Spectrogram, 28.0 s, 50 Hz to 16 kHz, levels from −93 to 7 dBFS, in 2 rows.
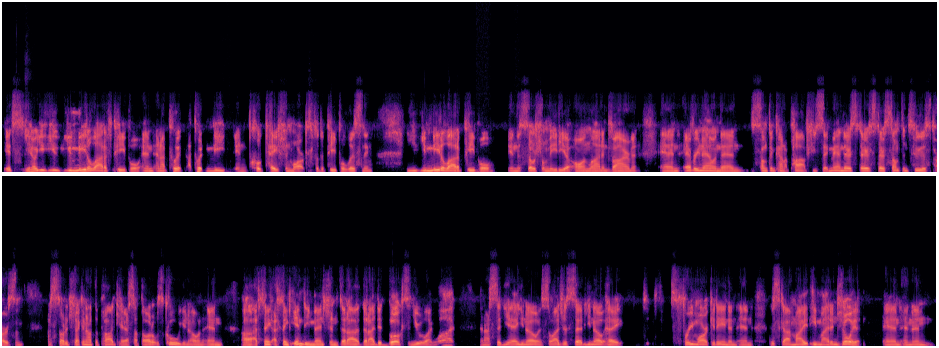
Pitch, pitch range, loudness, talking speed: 105 Hz, 95-115 Hz, -23 LUFS, 255 wpm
